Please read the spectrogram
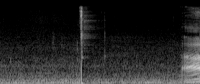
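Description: A pause in a man's speech into a microphone, with a steady low hum and one sharp click a little under a second in. His voice resumes near the end.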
